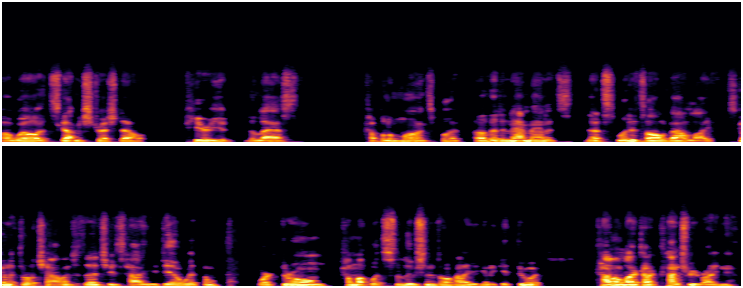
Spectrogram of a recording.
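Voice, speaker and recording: Man, thirties, podcast guest on video call; husky slightly rough voice, relaxed and casual. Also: lowish voice, fairly quick, poor audio. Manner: laid-back, says man a lot, occasional swearing. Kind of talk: casual conversation.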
